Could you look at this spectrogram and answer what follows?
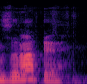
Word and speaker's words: zarape: we call them here i pronounce it with a z in uh europe zarape here in texas we say serape so i believe this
